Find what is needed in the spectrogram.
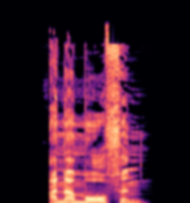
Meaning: inflection of anamorph: 1. strong genitive masculine/neuter singular 2. weak/mixed genitive/dative all-gender singular 3. strong/weak/mixed accusative masculine singular 4. strong dative plural
- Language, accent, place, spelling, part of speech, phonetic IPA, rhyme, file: German, Germany, Berlin, anamorphen, adjective, [anaˈmɔʁfn̩], -ɔʁfn̩, De-anamorphen.ogg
